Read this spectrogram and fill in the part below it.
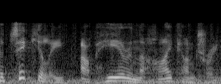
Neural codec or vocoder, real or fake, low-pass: none; real; 7.2 kHz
